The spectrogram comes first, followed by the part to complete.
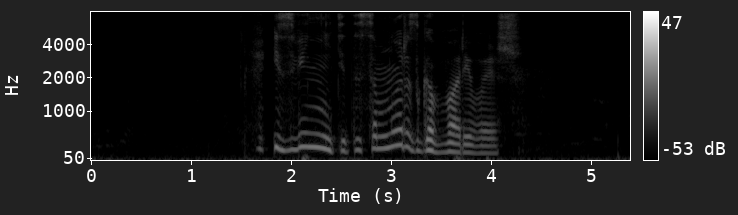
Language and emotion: Russian, angry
